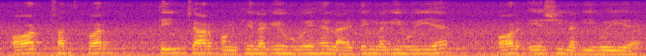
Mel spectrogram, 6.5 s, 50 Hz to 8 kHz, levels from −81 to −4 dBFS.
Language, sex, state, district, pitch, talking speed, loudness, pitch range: Hindi, male, Uttar Pradesh, Lalitpur, 150 Hz, 165 wpm, -17 LUFS, 135-155 Hz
